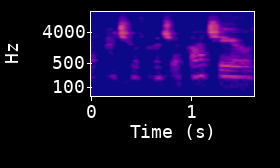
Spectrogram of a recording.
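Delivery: hushed, very soft comforting; soft reassurance. Retold or imitated. Comforting the scared birth mother, softly reassuring. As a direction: murmur it soothingly, nearly under your breath.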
